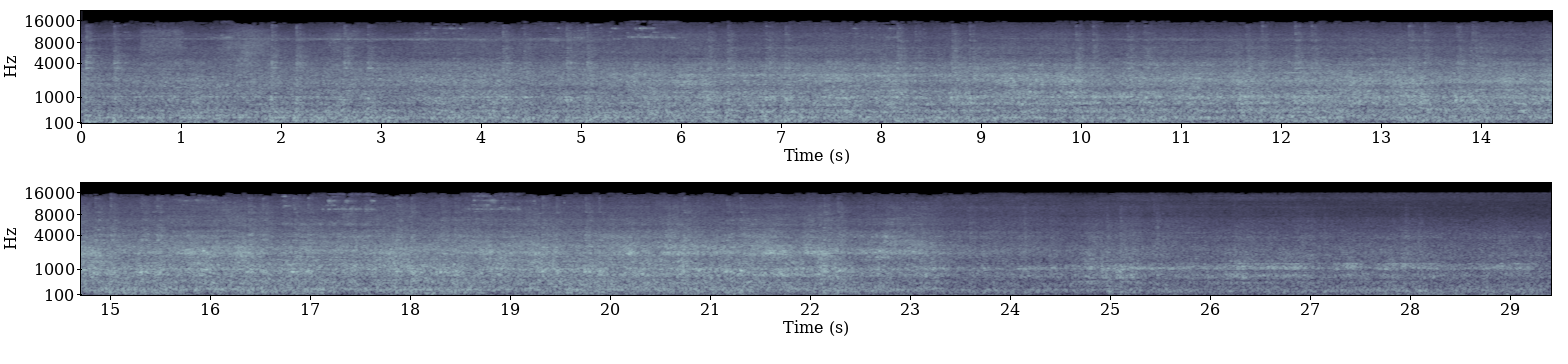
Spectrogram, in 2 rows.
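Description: Tokaido Shinkansen train pulling out of the station, its long line of cars rolling past with a steady rushing rumble. About 23 seconds in the sound drops off as the last car goes by, then fades as the train draws away.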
